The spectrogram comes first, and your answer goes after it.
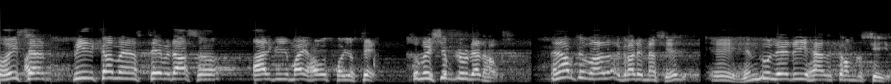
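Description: A man's extremely high-pitched voice at a very fast pace, with noticeable background noise. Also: ordinary pitch variation. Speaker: preacher. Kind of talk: sermon. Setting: poor-quality old recording. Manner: speaks with a stammer.

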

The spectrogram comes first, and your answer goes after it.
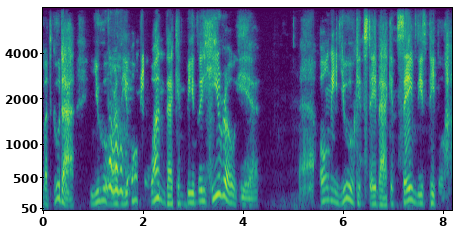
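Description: A man's put-on character voice with very wide pitch swings, in a dry, close sound with no echo. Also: fairly high pitch for a man, moderate pace. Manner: evil, dramatic.

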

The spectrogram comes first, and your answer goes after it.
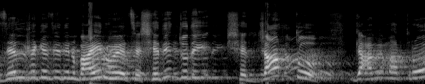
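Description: Over noticeable background noise and audible room echo, a man speaks in a raised, projected voice with an animated tone and ordinary pitch variation. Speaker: Islamic preacher. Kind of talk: sermon.

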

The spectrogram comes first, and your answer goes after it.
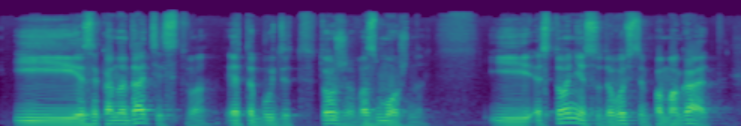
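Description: Against a quiet background, a man with a dark, mellow tone and fairly low pitch speaks at a moderate pace with fairly even intonation. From Estonia. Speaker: business agency regional director. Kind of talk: TV interview. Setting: TV studio. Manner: hesitant, many fillers. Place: studio.

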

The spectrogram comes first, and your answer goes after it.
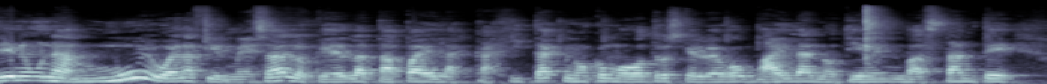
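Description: A man talks at a moderate pace with fairly even intonation and hardly any pauses. Audible room echo and light background noise accompany him. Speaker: tech reviewer. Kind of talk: product review talk. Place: home room.

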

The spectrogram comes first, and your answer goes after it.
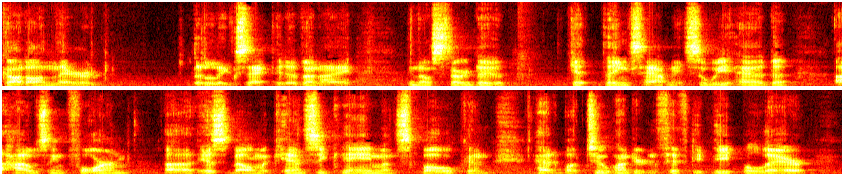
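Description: Very deep, low male voice in a flat monotone over light background noise. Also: moderate pace. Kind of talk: interview answer. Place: studio. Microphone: lapel.

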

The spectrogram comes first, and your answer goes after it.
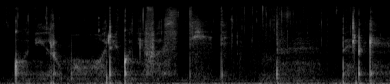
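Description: Very slowly, a woman speaks in a whisper. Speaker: ASMR creator. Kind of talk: soft-spoken ASMR chat to viewers. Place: home room.

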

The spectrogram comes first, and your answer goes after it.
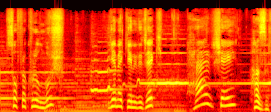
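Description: A woman at a very slow pace with long, frequent pauses, a dry sound with no echo, and clear music in the background. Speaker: radio presenter. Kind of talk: read story. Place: studio. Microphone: studio mic.

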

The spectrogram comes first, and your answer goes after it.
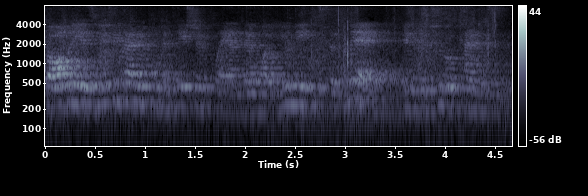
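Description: A woman talks very fast over light background noise, her voice ringing with strong room echo. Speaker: presenter. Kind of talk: meeting explanation. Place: meeting room.

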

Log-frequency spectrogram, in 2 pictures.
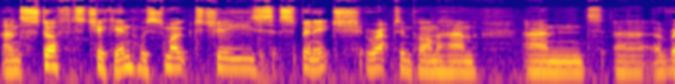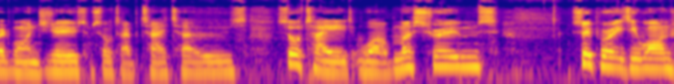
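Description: A man speaks at a very slow pace. His pitch varies in an ordinary way. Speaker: sailing vlogger. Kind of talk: casual vlog chat. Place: boat. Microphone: phone near.

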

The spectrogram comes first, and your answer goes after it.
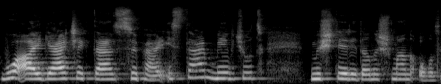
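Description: A high-pitched woman at a fairly slow pace. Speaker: essential oil sales consultant. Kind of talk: sales pitch.

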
